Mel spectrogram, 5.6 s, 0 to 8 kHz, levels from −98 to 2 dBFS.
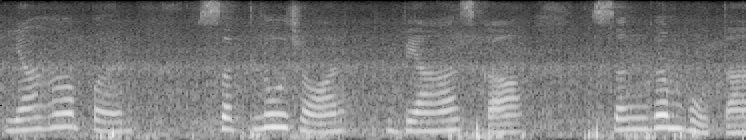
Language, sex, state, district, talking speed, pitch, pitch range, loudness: Hindi, female, Punjab, Fazilka, 85 wpm, 220 Hz, 200-255 Hz, -16 LUFS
